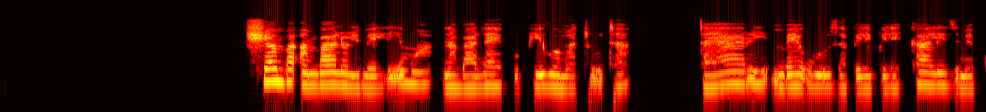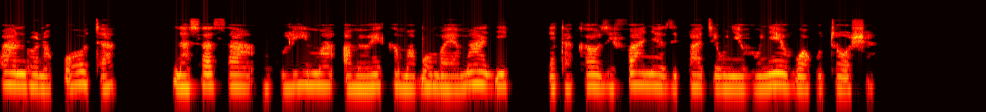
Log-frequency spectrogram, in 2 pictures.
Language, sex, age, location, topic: Swahili, female, 18-24, Dar es Salaam, agriculture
